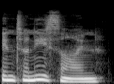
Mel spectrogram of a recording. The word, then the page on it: internecine: British English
